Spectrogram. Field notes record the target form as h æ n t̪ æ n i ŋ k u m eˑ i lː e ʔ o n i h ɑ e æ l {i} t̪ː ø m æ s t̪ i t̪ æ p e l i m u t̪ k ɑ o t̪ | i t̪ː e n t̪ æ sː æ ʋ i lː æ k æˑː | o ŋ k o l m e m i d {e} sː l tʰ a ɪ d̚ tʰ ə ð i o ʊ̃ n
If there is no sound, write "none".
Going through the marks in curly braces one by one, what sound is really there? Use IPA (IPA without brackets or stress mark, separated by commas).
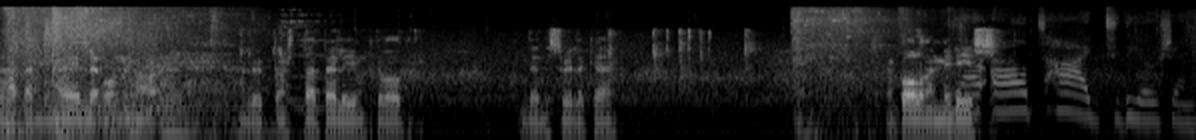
y, i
